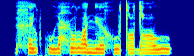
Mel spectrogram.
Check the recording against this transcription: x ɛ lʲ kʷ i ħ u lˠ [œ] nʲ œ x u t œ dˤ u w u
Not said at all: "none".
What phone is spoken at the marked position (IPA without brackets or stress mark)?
ɛ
